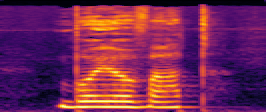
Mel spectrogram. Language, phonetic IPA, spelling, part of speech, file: Czech, [ˈbojovat], bojovat, verb, Cs-bojovat.ogg
- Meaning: 1. to fight (to contend in physical conflict) 2. to fight (to strive for)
